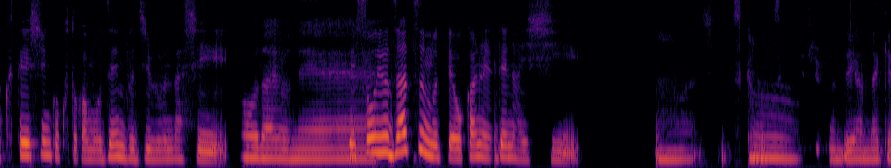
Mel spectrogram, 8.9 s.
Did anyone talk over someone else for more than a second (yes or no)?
no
